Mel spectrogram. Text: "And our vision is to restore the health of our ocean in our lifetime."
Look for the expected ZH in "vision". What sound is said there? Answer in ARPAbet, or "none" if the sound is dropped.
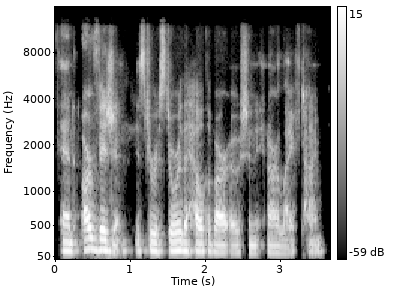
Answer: ZH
